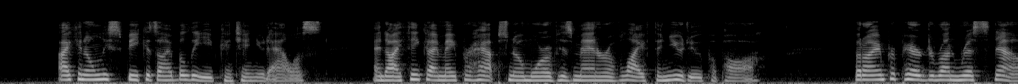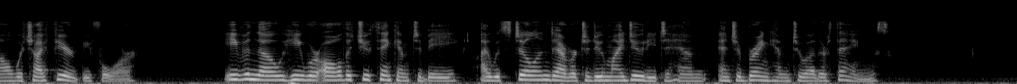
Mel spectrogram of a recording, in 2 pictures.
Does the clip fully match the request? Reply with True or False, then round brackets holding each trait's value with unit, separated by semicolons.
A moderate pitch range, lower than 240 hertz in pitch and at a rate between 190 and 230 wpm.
True (3.6 semitones; 190 Hz; 195 wpm)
